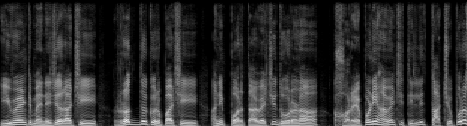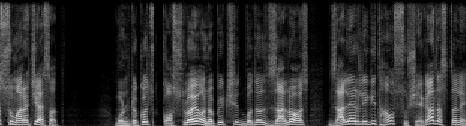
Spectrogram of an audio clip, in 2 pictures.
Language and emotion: Goan Konkani, surprised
